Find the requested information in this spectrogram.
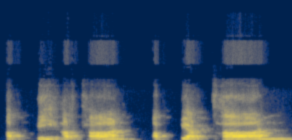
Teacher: അപി അർത്ഥാൻ കൂടി വരുമ്പോൾ ഇകാരത്തിന്റെ സ്ഥാനത്ത് യകാരം വരും. അർത്ഥാൻ പ്യർത്ഥാൻ എന്നാവും.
